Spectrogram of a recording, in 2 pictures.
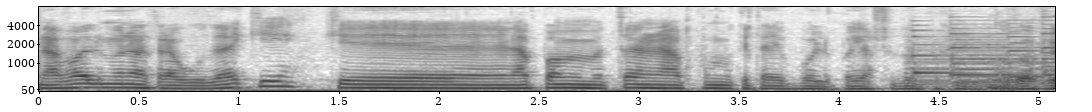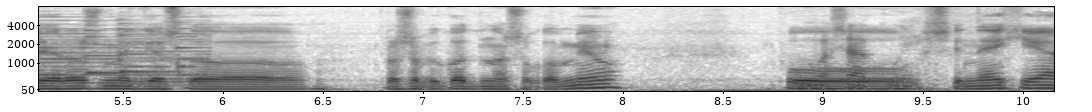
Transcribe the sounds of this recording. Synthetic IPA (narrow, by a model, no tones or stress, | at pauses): nɐvɐlumee̞nɐt̪ɾɐɣuðɐcice̞nɐpɐme̞me̞t̪ɐnɐpume̞ce̞t̪ɐipo̞lipɐʝɐft̪o̞t̪oepoçiɐt̪ɐθioɾo̞zume̞ce̞st̪o̞ | pɾo̞so̞piko̞t̪uno̞so̞ko̞miu | puɐsɐsine̞çiɐ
